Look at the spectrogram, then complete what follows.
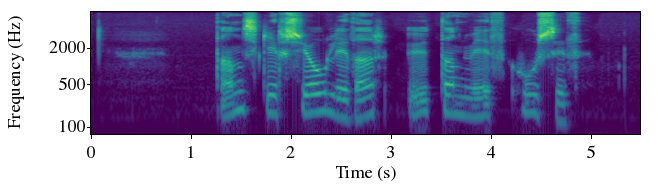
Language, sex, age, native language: Icelandic, female, 60-69, Icelandic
